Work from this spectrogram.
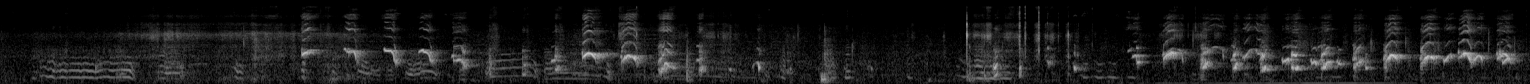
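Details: Rhodesian Ridgeback puppies, 16 days old with eyes open, calling their mother to feed them: high whining, yipping whimpers rising and falling in quick overlapping bursts, many voices at once, with a brief human voice mid-way.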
